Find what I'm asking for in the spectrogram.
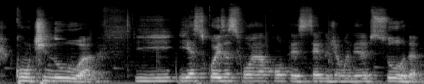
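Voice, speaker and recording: With noticeable background noise and audible room echo, a man speaks at a fairly high pitch and a moderate pace, his intonation fairly even. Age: 40s. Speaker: nursing professor and health speaker. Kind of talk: podcast interview. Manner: repetitive, halting.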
